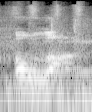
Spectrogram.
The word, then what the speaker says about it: Aolong: everybody keeps correcting me I think it's olong here there we go moyu oong that's how I'm going to pronounce it if I'm pronouncing incorrectly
